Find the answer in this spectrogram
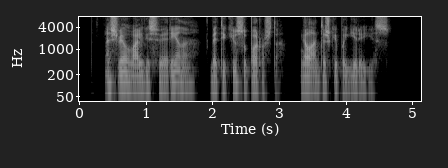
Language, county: Lithuanian, Vilnius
